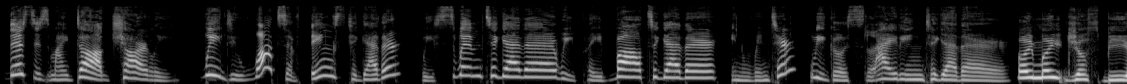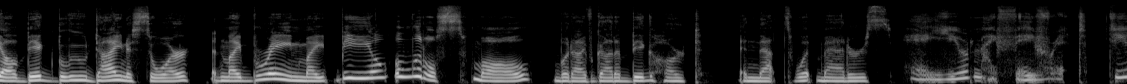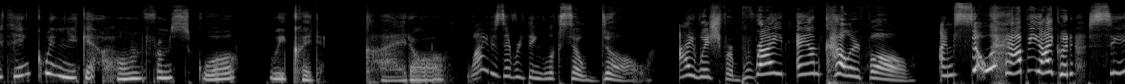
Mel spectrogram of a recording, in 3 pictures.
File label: character sample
